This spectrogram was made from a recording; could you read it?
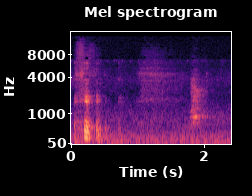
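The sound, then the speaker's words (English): A dog barks a couple of times, a sharp yelp followed by a second fainter bark a moment later, over a low background hum. “So my dog is barking for whatever apparent reason.”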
